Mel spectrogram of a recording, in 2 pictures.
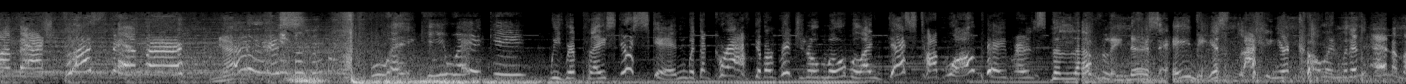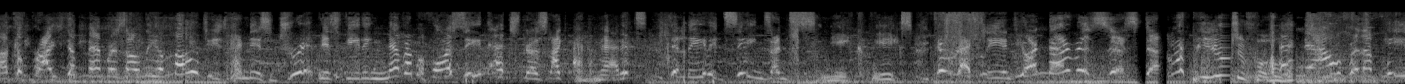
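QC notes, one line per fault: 7.71–13.25 s, scattered short gaps: brief ticks and small smears, about five of them, the longest around 50 ms. Lost or late packets were each patched by continuing the preceding sound.
15.89–15.93 s and 16.27–16.30 s, short concealed packet loss: two quick smeared blips, each replacing about 20 ms that arrived too late and was filled by extending the previous sound.
15.91–15.93 s and 16.28–16.30 s, lost packet rebuilt from error correction: a moment of rougher, noisier texture, played from the low-bitrate Opus in-band copy instead of a gap.
25.42–27.03 s, repeated packet loss (robotic sound): choppy stutter with pieces missing. Four holes totalling about 300 ms, the longest 95 ms, were patched one after another, covering about 18% of the stretch.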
